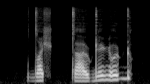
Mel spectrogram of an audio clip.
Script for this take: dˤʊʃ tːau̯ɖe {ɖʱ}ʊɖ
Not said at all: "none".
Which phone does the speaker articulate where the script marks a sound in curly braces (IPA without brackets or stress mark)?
ɳ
